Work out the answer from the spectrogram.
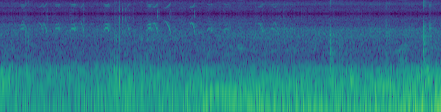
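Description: Birds chirping in quick, short, falling calls over outdoor background noise. A low steady hum starts about two and a half seconds in, and two sharp clicks come near the end.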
